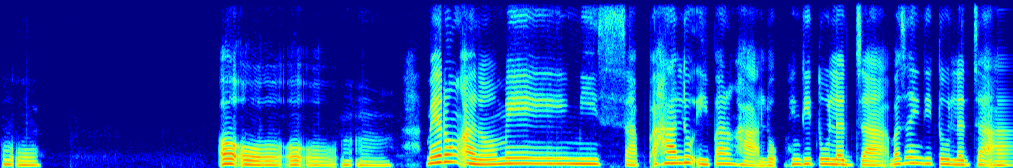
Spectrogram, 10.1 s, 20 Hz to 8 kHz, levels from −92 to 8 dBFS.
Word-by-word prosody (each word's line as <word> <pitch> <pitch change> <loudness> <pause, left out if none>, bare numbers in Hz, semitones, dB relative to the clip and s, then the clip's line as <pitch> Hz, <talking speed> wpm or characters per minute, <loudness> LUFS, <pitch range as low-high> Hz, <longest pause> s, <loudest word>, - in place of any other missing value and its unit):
Oo. 185 -4 -4 1.8
Oo, 215 -4 +5 0.4
oo. 180 -2 -3 0.2
Mm. 175 -2 -8 0.3
Merong 325 +4 +5
ano 225 -2 +4
may 255 +1 +2 0.5
mishap 230 -5 -2
halo, 270 +2 +3
eh, 215 - 0
parang 240 0 -3
halo. 165 -4 -2
Hindi 225 +2 -2
tulad 220 -3 +1
sa 185 -2 0
basta 240 +4 -2
hindi 250 -2 -4
tulad 210 -3 0
sa 205 - -3
a - - 0
215 Hz, 120 wpm, -20 LUFS, 190-240 Hz, 1.8 s, Oo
